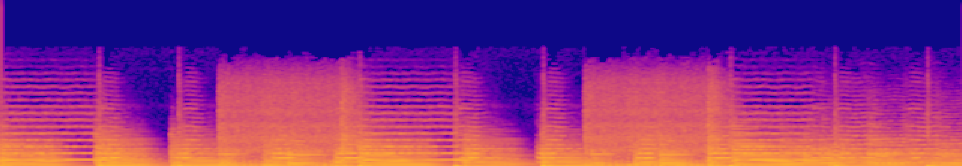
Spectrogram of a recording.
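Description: Contemporary ensemble music in a driving, irregular-metre rhythm. Sustained pitched chords from brass, piano, marimba and strings are punctuated by low drum strokes that fall at uneven spacing.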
